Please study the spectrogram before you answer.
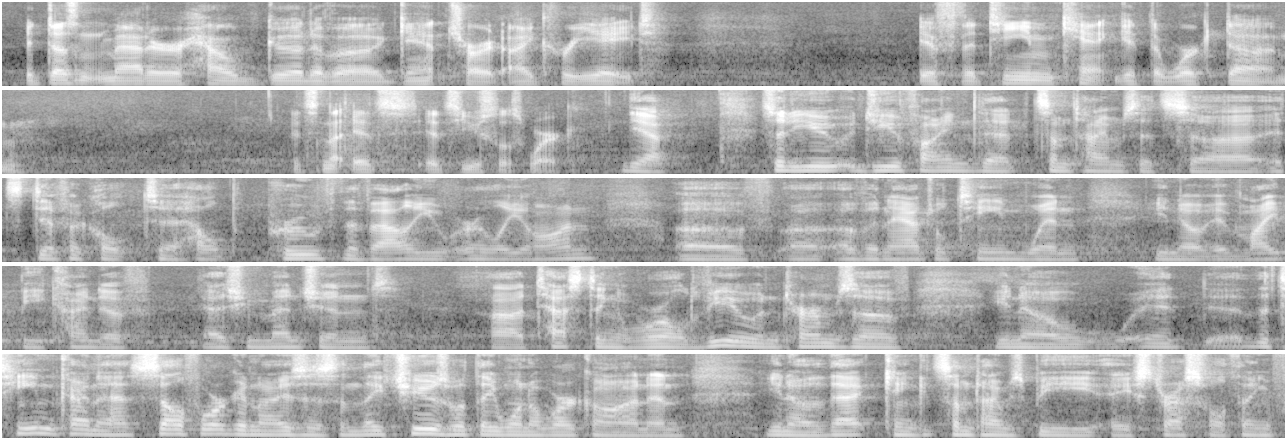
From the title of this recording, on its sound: Live From Agile Midwest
